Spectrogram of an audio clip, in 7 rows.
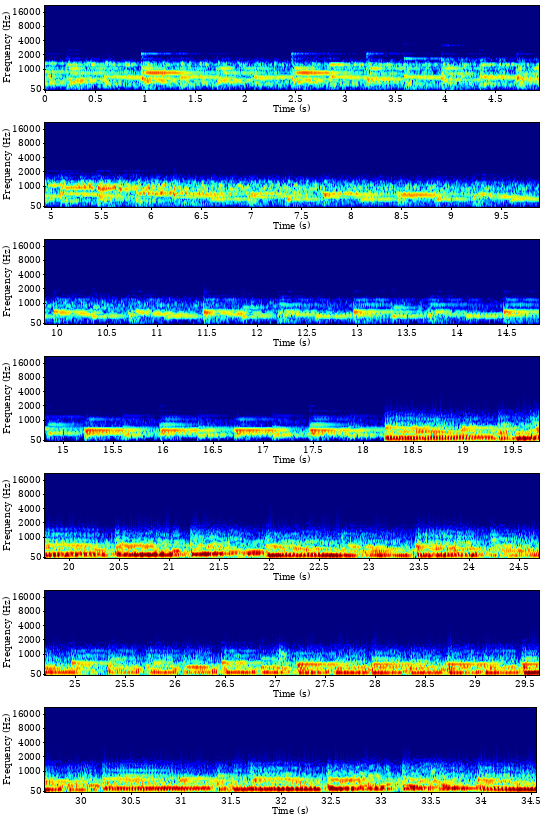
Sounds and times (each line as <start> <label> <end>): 0.0 piano 34.5
18.2 bass 34.5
